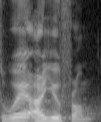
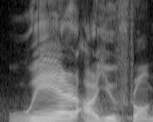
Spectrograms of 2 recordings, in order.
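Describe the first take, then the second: First: It is asked without special stress on where. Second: It is asked with strong stress on where.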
